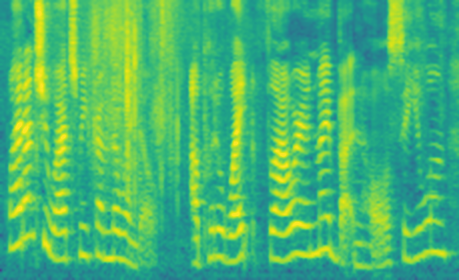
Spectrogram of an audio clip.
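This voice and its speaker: A woman voicing a calm, patient father who gently teases his daughter with dry jokes. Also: high voice, a little fast, a little hiss or hum. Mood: gently teasing. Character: calm, teasing father, a lawyer.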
